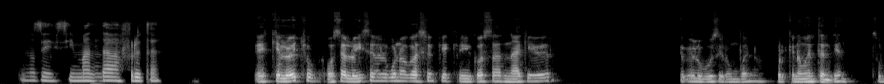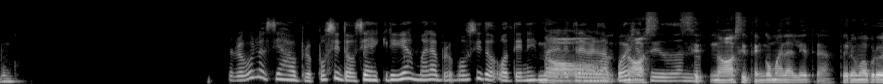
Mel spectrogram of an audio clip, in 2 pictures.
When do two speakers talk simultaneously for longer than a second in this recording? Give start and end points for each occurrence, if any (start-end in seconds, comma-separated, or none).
14.2-15.8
